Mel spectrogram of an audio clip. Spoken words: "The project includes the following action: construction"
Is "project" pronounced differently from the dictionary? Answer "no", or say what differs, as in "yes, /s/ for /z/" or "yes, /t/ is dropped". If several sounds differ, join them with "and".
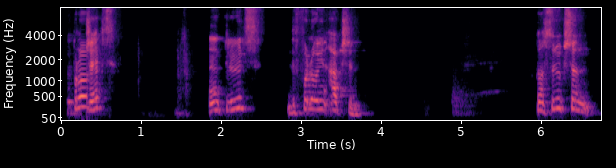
yes, /ʒ/ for /dʒ/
